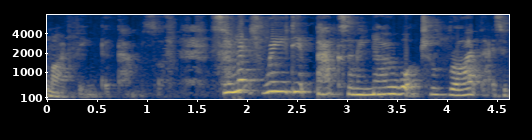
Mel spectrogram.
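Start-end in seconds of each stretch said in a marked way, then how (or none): 0.0-1.3 whispered aside. Shown as a demonstration. Teacher whispering a reminder to young pupils. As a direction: say it under your breath.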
